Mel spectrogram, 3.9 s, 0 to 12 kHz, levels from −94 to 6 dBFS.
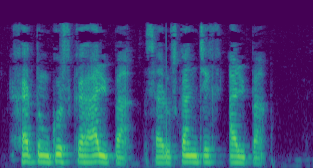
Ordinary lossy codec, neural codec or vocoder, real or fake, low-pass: AAC, 48 kbps; none; real; 7.2 kHz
